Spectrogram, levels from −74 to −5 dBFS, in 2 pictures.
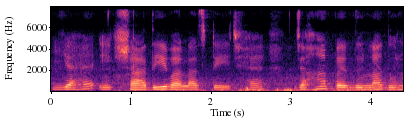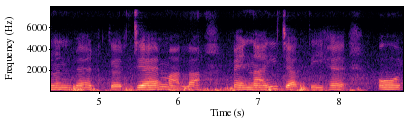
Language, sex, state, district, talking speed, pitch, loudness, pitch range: Hindi, female, Punjab, Fazilka, 115 wpm, 180 Hz, -19 LUFS, 170-195 Hz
